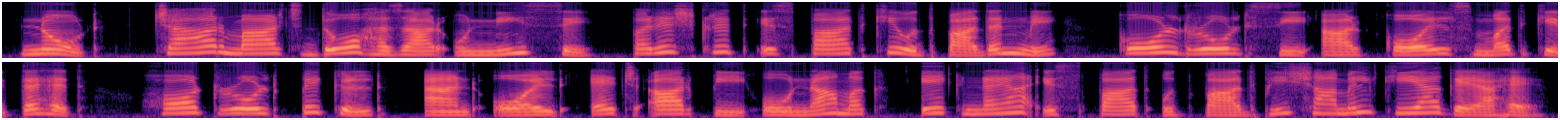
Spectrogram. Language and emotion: Hindi, neutral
